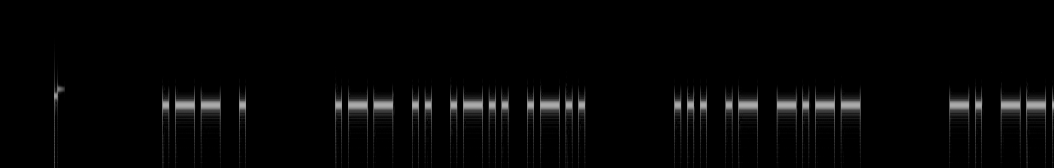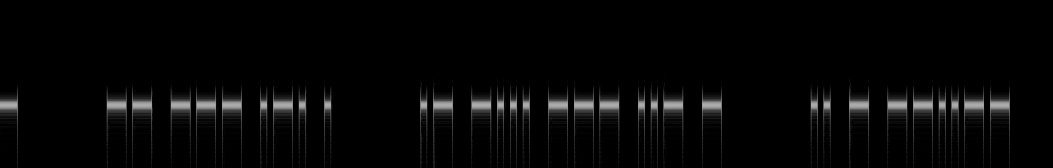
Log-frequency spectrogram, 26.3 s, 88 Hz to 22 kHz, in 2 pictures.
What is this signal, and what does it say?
Morse code, heard as a keyed tone, about 15 wpm, 700 Hz. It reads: WE WILL SAY NO MORE ABOUT IT,
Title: 2x Word-Spacing - Sentences from Top 200 Words - 15wpm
